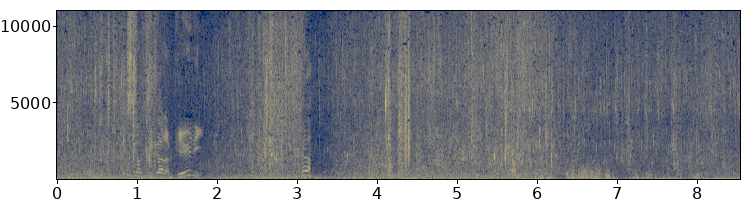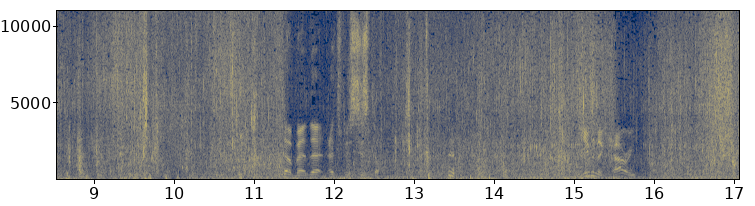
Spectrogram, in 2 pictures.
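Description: Strong wind buffets the microphone outdoors on open water.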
